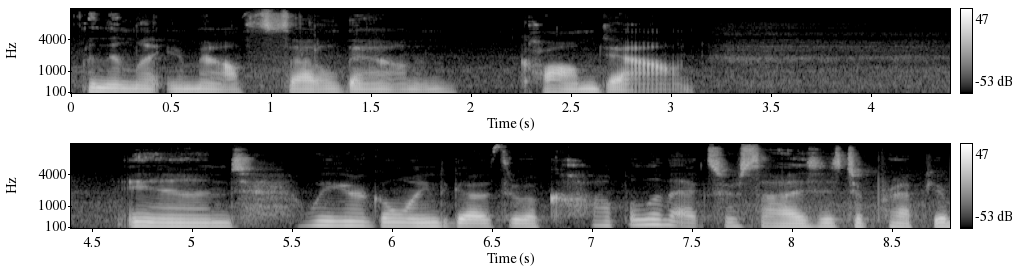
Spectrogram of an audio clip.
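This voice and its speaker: A woman leading a guided meditation in a gentle, unscripted, reassuring way. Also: very deep voice.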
